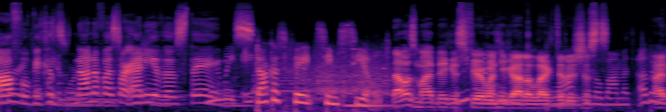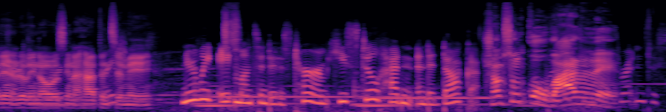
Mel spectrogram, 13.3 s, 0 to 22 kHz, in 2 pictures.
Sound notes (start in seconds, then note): 2.4 voice-over; 8.4 voice-over; 11.9 speaking Spanish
